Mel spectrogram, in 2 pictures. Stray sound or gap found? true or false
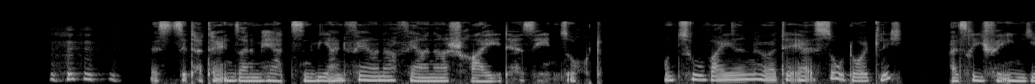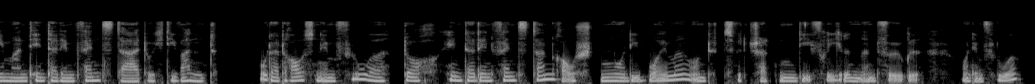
true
